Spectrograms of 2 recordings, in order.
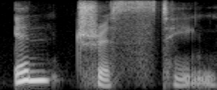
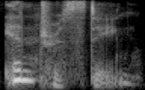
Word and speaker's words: interesting: So the first one is what I just said, interesting, 3 syllables, interesting. That's interesting. The second way is interesting, 4 syllables and keeping the T.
